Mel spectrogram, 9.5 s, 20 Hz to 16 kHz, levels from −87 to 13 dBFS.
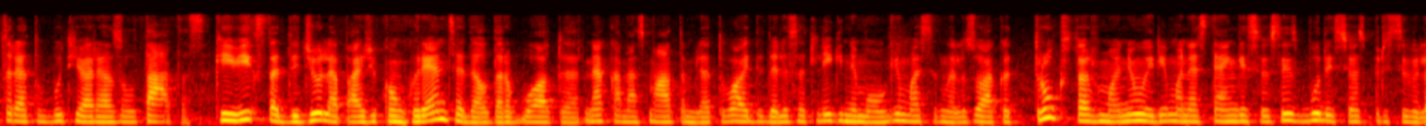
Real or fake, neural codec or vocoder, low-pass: fake; vocoder, 22.05 kHz, 80 mel bands, Vocos; 9.9 kHz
